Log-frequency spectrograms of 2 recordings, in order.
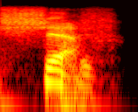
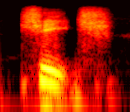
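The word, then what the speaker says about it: Szefc: go now you're closing so is shasha that's chef chef chef john chef yeah he said the worst it was ever pronounced was back when he was a player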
